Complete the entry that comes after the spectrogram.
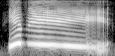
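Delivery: very high gleeful yippee; excited cheer. Real, not acted. Streamer cheering to chat, high excited yippee. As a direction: squeal it with delight.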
